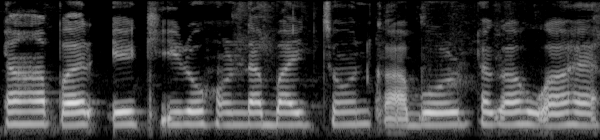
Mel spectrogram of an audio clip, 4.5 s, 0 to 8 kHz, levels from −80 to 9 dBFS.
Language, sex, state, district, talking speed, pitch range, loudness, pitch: Hindi, female, Rajasthan, Jaipur, 160 wpm, 225-235 Hz, -17 LUFS, 230 Hz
